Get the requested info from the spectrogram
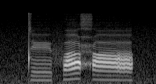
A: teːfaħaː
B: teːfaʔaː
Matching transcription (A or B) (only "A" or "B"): A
